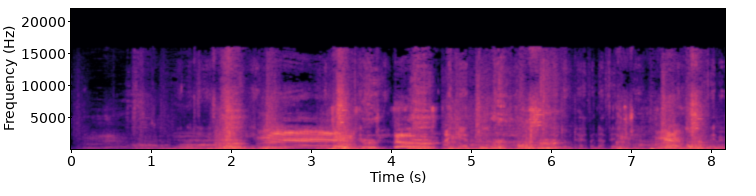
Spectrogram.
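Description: Sword blows strike in a fight.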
